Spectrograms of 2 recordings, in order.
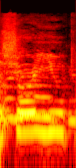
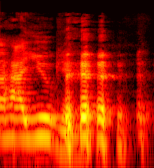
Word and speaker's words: Shoryuken: It's the Shoryuken. It's not the Hayugen.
